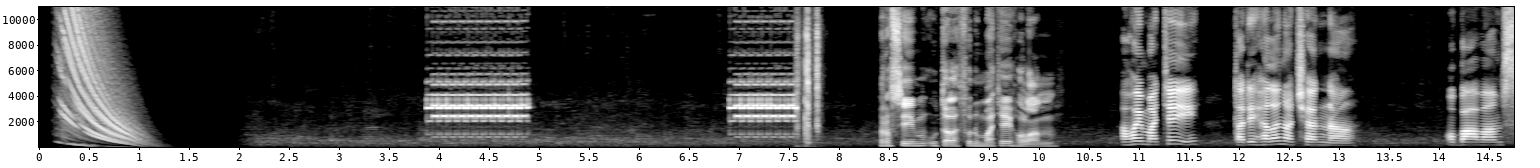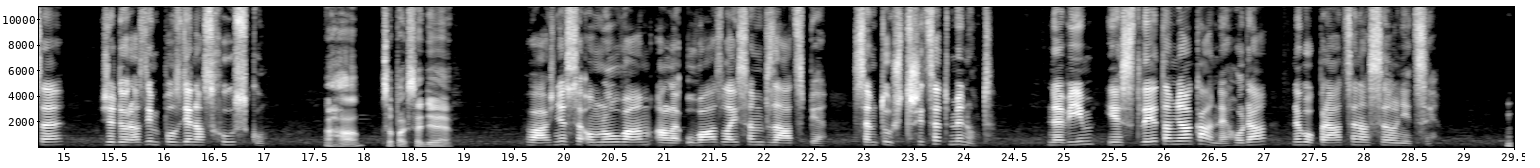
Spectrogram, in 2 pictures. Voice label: dialog, czech; czechclass101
